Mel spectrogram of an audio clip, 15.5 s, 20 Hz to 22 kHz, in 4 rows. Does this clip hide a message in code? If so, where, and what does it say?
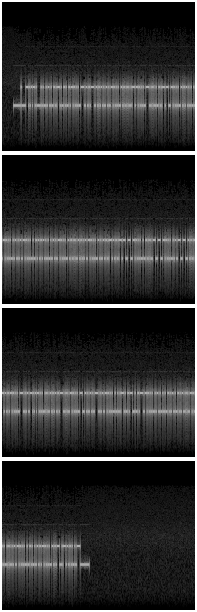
Yes: RTTY (75 baud, 850 Hz shift) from 0.2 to 13.3 s, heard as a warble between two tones, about 1700 Hz centre. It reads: 27377 585400 463 56739 401 22 78010 8642 0838399 7699 299438 52 64856 90052 137975 2172726 62 718 493815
